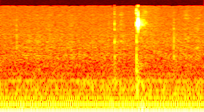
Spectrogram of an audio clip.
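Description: Faint clicks and ticks of a stylus on a writing tablet as a word is handwritten, with one sharper click about a second and a half in.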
